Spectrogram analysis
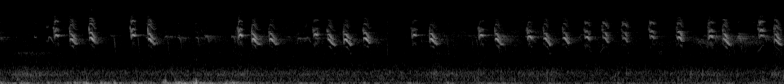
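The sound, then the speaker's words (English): A baby bird's begging calls at a water hole around 7:20: rapid, insistent high-pitched chirps repeated in quick bursts throughout, over a low rumbling outdoor background. The begging baby is sitting right next to an adult male bird. “I'm sitting right down at the water, and this is a begging baby sitting right next to a male.”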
